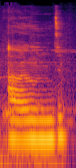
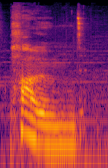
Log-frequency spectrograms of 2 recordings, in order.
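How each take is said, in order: First: The word begins with a vowel sound. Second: The word begins with a p sound. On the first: It sounds less dated. "I just prefer owned" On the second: It sounds a bit old-fashioned. "it's pronounced. It's it's pwned"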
